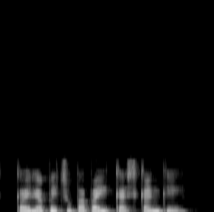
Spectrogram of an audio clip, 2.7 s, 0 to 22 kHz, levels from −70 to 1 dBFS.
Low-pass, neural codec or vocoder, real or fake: 5.4 kHz; codec, 24 kHz, 1.2 kbps, DualCodec; fake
